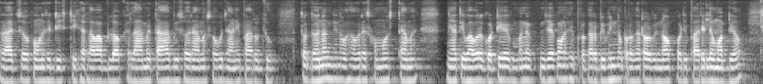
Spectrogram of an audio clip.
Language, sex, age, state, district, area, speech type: Odia, male, 30-45, Odisha, Kalahandi, rural, spontaneous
